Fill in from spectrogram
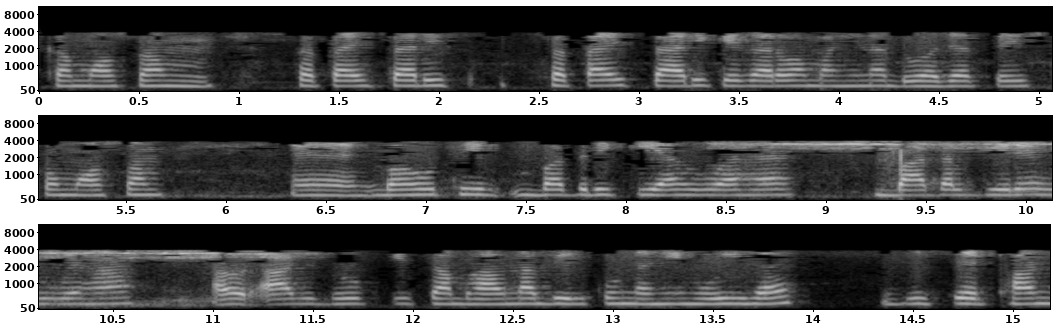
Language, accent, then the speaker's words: Hindi; Belaon, Bihar, India; ग्राम बेलान जिला कैमूर बबुआ की निवासी हूँ।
